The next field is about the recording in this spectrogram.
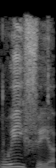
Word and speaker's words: Wi-Fi: So we're supposed to be pronouncing it Wi-Fi. I've been told, but then in France, do they pronounce no, hi-fi? Wi- Wi-Fi. Wi-Fi. Yeah, like hi-fi.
